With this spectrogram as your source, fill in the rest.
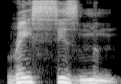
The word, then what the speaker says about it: racism: Toda vez que você vê uma palavra terminando com aquele ISM, põe na sua cabeça já. Essa é a dica para você. Você vai pronunciar ism. Ism.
